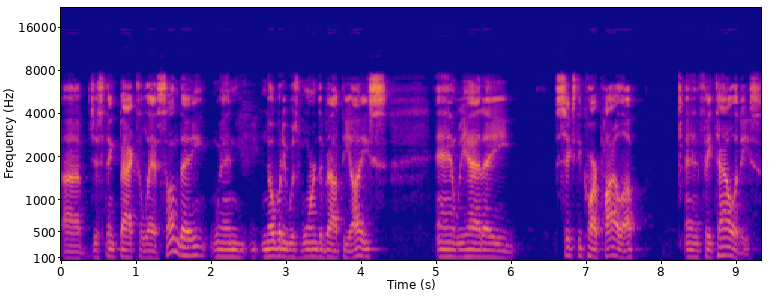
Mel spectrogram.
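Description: With an ordinary speaking voice, a man talks at a fairly low pitch and with fairly even intonation against a quiet background. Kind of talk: casual vlog forecast talk. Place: home room. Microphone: webcam.

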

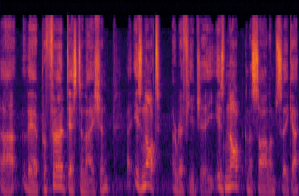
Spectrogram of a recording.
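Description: Light background noise sits behind a man's voice. He speaks at a fairly slow pace and sounds somewhat breathy. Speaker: former politician. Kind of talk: interview answer. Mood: firm, measured. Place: office.

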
